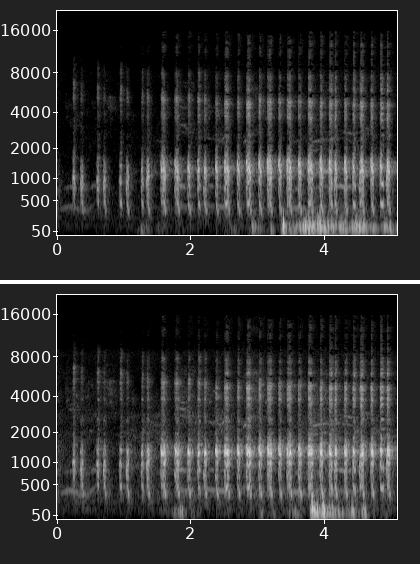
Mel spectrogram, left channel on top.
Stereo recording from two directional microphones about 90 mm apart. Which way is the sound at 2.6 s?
45° left (ahead or behind).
